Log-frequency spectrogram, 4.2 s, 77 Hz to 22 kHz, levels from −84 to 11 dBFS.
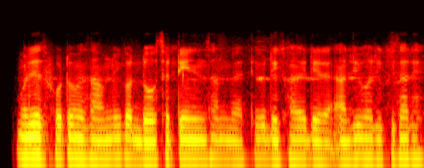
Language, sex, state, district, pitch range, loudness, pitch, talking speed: Hindi, male, Madhya Pradesh, Umaria, 100-110 Hz, -19 LUFS, 105 Hz, 270 wpm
